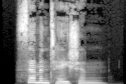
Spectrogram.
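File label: "cementation", British English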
